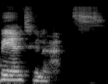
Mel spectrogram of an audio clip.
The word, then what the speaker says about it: Bantu knots: it a certain way, and I'm sure I'm pronouncing it incorrectly. They're called Bantu knots.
